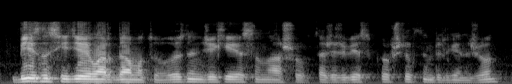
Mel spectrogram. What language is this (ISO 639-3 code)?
kaz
